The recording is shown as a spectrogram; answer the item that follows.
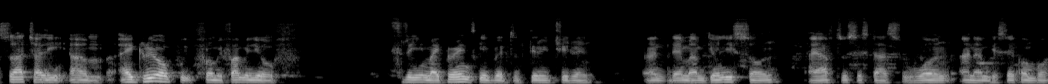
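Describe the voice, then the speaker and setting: This man has a Nigerian accent and a fairly low pitch. He keeps a moderate pace with fairly even intonation. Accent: Nigerian (Yoruba) English. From Nigeria, Osun State (Yoruba). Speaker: podcast guest. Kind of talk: interview. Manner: soft-spoken.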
